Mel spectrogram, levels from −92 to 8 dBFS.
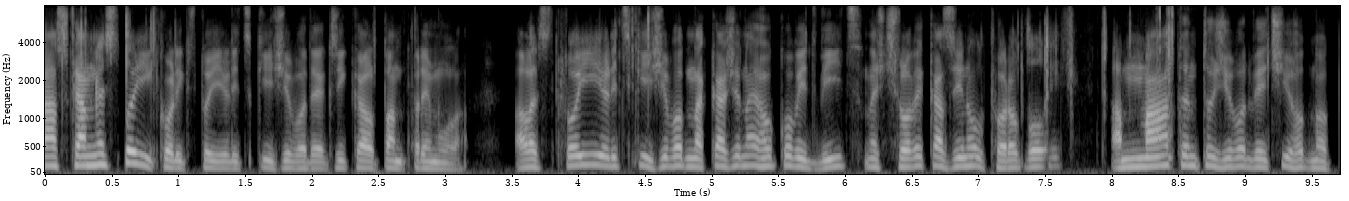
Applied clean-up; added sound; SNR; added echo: neural diffusion model UNIVERSE++.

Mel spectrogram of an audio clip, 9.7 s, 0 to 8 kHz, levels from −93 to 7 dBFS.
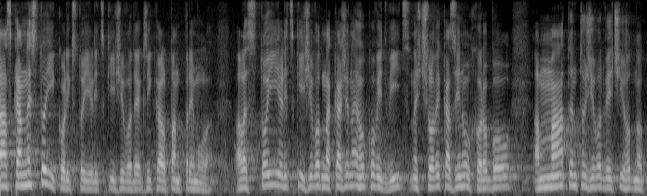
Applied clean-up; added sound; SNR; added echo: none; none; none; none.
